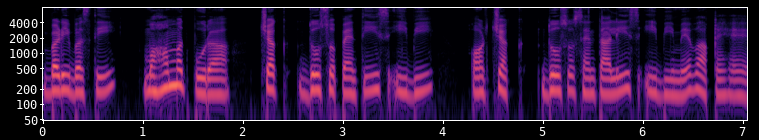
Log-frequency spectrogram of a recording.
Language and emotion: Urdu, neutral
